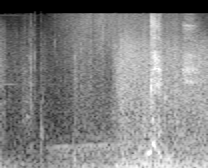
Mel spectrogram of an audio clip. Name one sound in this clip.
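A lightning bolt cracks.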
